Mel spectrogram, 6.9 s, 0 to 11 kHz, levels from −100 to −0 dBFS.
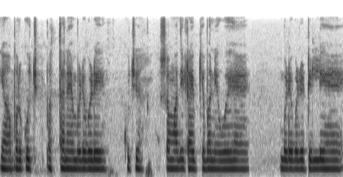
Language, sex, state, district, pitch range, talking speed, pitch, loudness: Hindi, male, Uttar Pradesh, Shamli, 160-170 Hz, 140 wpm, 165 Hz, -17 LUFS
